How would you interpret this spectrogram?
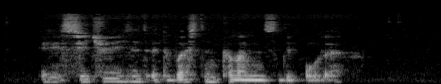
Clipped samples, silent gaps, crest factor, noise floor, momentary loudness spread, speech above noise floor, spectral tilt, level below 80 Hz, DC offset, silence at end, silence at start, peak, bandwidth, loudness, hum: under 0.1%; none; 20 dB; -58 dBFS; 11 LU; 33 dB; -4.5 dB/octave; -64 dBFS; under 0.1%; 0.8 s; 0.4 s; -6 dBFS; 11.5 kHz; -26 LUFS; none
